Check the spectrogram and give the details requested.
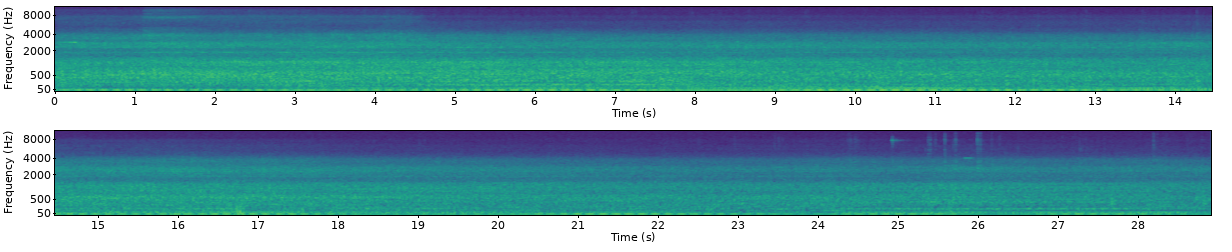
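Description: A train running at the platform: a steady, loud rumble with a fast low throb that eases slightly in the second half.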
